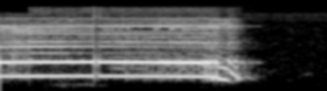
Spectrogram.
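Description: Chicken sound effect, a single loud drawn-out rooster crow holding steady, then bending down and cutting off, heard alone.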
